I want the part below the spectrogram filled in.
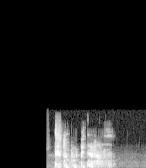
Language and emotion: Russian, angry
